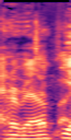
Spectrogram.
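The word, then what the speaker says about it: Har'el: And it was also, I know I'm going to butcher her name, but Alma Harrell? – Yes, yeah. – Harrell? Yeah. So she directed Honey Boy.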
